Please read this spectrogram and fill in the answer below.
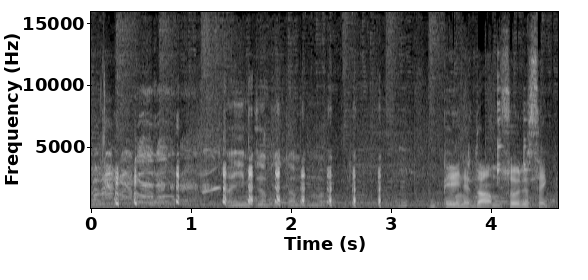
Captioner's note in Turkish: Kahkaha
